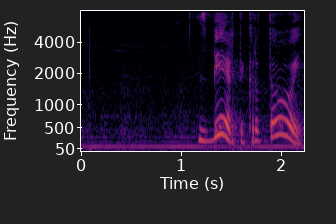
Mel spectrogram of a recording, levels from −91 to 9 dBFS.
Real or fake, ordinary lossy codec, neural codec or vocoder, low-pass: real; none; none; none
